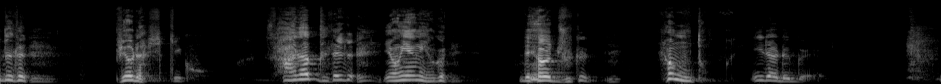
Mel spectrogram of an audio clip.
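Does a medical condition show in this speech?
Yes: cerebral palsy.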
